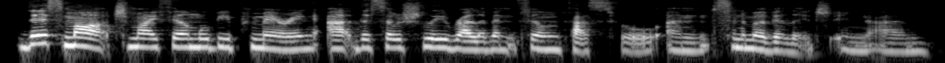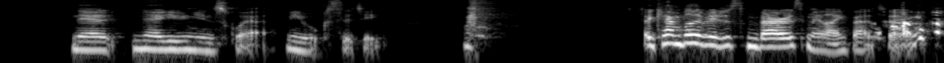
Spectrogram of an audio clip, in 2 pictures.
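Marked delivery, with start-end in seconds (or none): 0.2-9.0 put-on English accent, improvised on the spot. Asked by the other speaker to talk with an English accent, English accent. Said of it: "with an English accent?".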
